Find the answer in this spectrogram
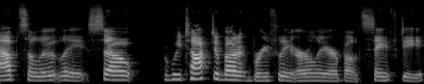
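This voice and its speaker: The recording is very clean, with a silent background. A woman speaks in a bright, sharp tone with ordinary pitch variation. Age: middle-aged. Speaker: podcast host. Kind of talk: casual interview.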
